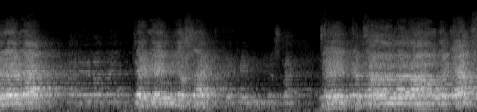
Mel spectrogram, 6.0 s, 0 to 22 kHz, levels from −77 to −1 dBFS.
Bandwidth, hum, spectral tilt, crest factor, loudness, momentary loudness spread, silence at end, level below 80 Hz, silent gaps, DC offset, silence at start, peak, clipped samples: 13.5 kHz; none; -4.5 dB/octave; 16 dB; -25 LUFS; 18 LU; 0 s; -58 dBFS; none; under 0.1%; 0 s; -10 dBFS; under 0.1%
